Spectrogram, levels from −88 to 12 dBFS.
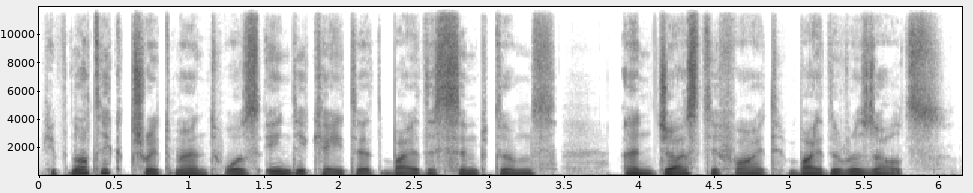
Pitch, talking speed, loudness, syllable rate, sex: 115 Hz, 125 wpm, -20 LUFS, 4.2 syllables/s, male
